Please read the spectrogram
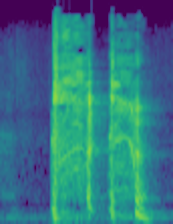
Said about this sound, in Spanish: Ay, perdón, hermanos, me dio la tos.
